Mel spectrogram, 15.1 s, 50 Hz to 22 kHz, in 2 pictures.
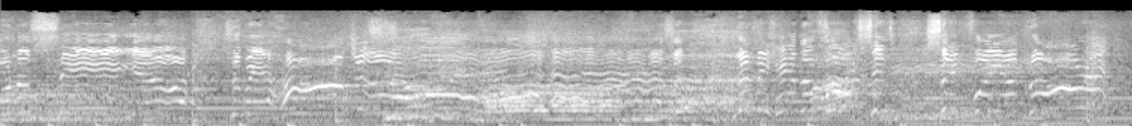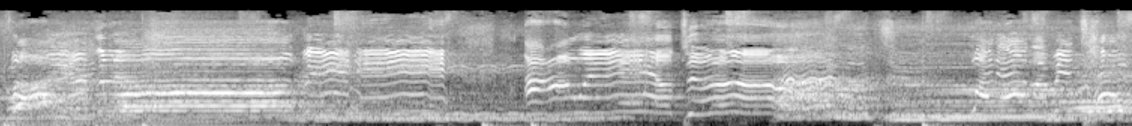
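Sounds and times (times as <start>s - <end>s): bass: 0.0s - 9.8s
gospel singer with choir: 0.0s - 15.0s.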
